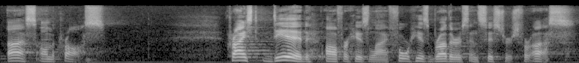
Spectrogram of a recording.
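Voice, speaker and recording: A man's voice: fairly high pitch, fairly bright tone. A man preaching a sermon as pastor in a church sanctuary, telling stories in a conversational way with occasional fillers. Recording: long reverb of a church sanctuary.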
